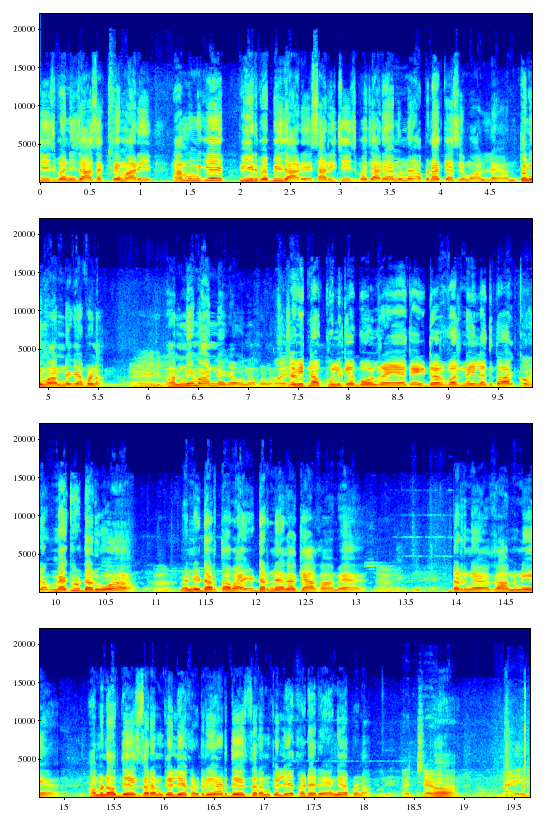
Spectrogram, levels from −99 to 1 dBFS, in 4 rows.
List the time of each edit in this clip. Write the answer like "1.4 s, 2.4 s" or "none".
none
